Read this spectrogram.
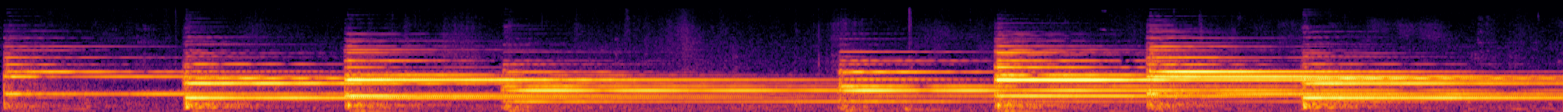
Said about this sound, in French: Pour cette question, l'Orchestre National de France va faire sonner les cloches. Écoutez.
